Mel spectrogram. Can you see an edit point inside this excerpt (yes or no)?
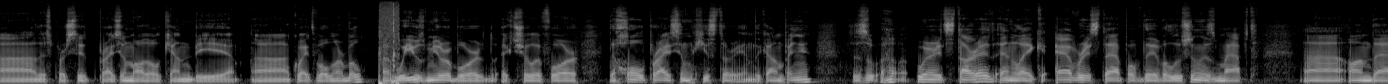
yes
